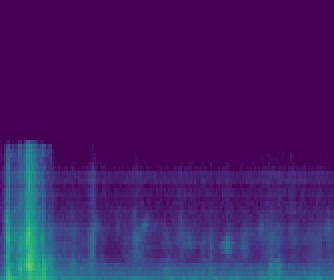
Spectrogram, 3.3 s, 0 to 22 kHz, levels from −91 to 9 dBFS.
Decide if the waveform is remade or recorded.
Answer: remade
